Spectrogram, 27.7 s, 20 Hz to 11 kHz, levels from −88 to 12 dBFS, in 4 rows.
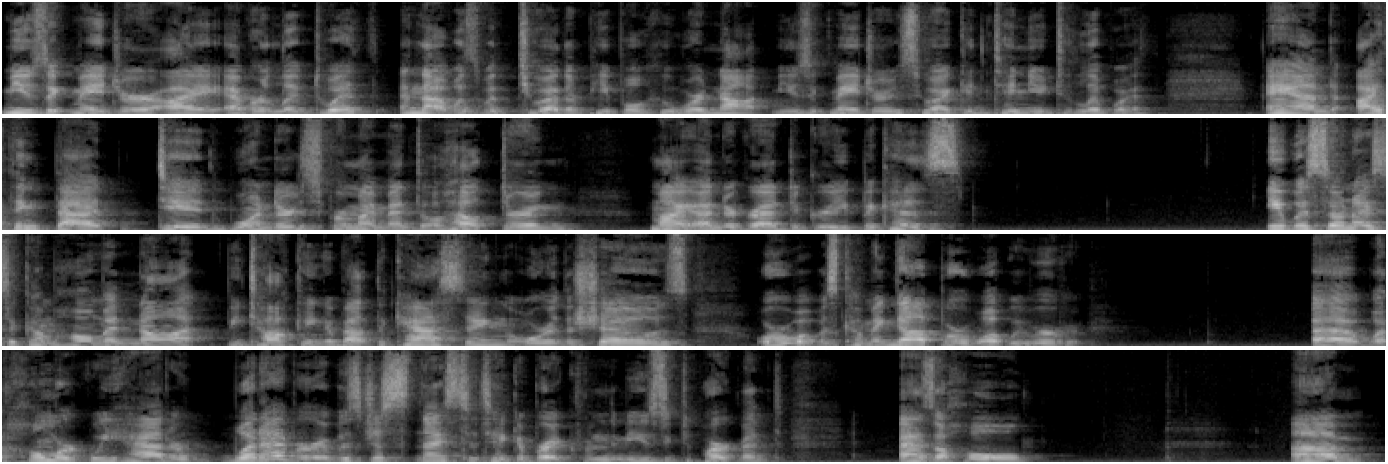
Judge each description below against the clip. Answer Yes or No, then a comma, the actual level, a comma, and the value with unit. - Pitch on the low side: No, high, 195 Hz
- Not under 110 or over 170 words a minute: No, average, 190 wpm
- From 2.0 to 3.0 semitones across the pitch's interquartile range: Yes, narrow, 2.5 semitones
